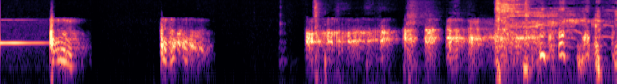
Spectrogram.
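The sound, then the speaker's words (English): Someone choking, heard over a phone call: strained, gagging coughs and rasping gasps come in irregular bursts, pause briefly, then build into a longer, sputtering run of choked, throaty noises. “John picks up the phone, but all he can make out is what sounds like someone choking.”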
